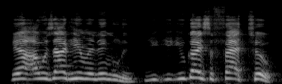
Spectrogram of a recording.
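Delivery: loud, high Boston rant; Bill Burr impression. Podcast host imitating Bill Burr's England joke, loud Boston yell. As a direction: shout it like an angry Boston comic. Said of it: "I like that one joke where he goes".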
